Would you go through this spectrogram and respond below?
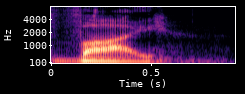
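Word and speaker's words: Viy: Oh, and it's Vi.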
